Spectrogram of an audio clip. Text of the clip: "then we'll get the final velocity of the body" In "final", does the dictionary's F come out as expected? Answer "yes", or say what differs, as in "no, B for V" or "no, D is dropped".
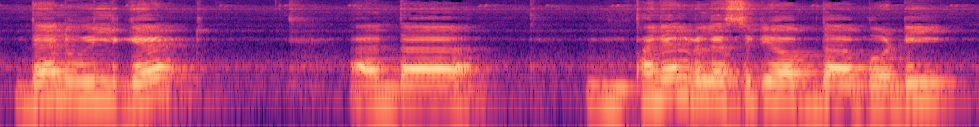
no, P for F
